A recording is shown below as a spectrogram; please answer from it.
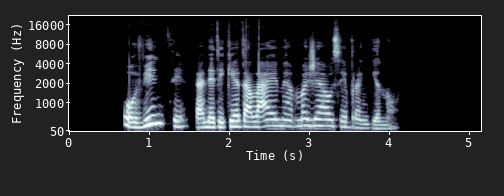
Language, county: Lithuanian, Marijampolė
